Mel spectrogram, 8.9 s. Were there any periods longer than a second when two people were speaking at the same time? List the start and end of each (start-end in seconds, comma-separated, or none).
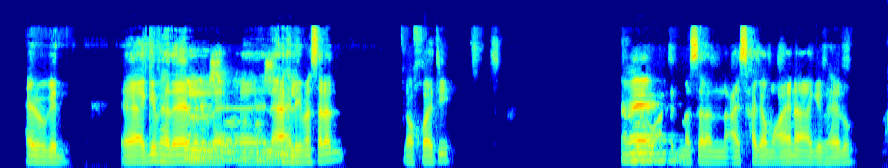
1.7-3.1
